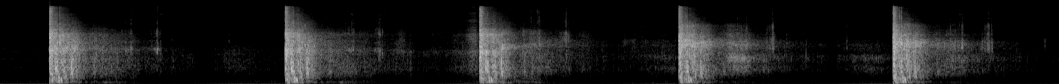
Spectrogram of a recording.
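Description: .30-30 rifle fired five times, about two seconds apart, each loud shot followed by a decaying echo of about a second.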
